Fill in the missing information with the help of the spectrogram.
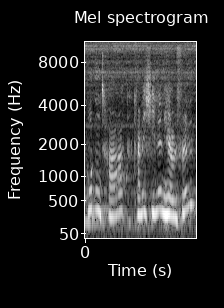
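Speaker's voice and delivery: friendly shop woman. Retold or imitated. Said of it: "She was like".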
